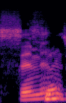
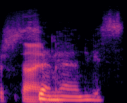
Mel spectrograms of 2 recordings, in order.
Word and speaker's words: Anthony Simons: some names here guys Anthony Simons is it Simmons or Simon Sim it's pronounced Simons he's actually from alamont Springs went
